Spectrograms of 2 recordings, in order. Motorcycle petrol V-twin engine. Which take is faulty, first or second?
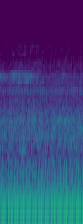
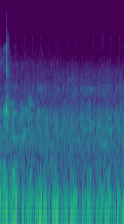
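first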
